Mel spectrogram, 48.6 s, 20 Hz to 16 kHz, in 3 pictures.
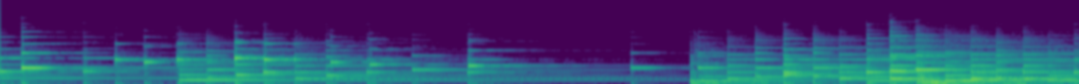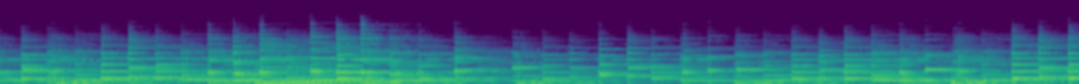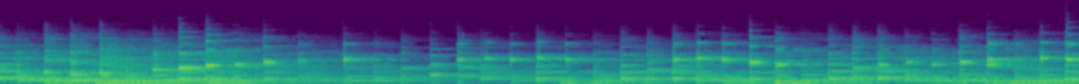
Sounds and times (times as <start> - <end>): Music: 0.0 - 48.5.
